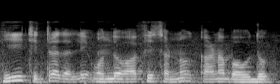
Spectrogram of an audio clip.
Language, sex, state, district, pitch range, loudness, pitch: Kannada, male, Karnataka, Bangalore, 120-150 Hz, -15 LUFS, 130 Hz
